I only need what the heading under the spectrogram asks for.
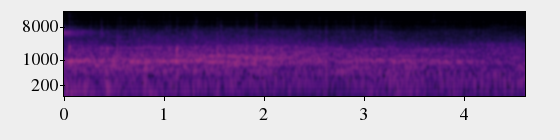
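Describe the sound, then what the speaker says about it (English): An audience at a school quiz bowl competition cheers and applauds steadily, a dense wash of clapping with scattered shouts that holds for the whole stretch, fairly loud and unbroken. "Can you give them your loudest cheers and applause?"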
